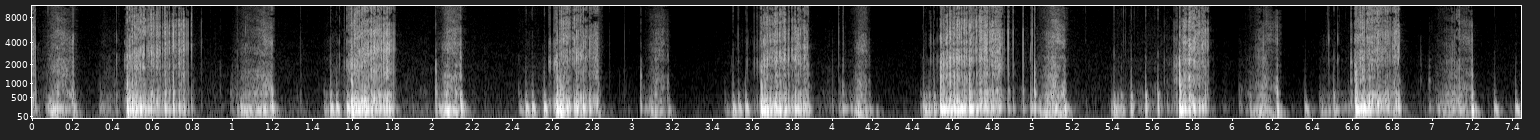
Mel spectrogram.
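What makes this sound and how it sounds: A wooden pick topped with a flamingo pokes and scratches the surface of a round pink foam sponge with a small black mic embedded in it. Close, scratchy rustling bursts with a low, soft thump come in uneven strokes about once a second, separated by near silence.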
